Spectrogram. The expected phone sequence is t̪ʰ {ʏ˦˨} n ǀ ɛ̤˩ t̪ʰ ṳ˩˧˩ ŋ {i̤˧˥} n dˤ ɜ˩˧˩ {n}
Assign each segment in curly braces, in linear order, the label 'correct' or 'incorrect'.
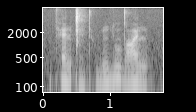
incorrect, correct, correct

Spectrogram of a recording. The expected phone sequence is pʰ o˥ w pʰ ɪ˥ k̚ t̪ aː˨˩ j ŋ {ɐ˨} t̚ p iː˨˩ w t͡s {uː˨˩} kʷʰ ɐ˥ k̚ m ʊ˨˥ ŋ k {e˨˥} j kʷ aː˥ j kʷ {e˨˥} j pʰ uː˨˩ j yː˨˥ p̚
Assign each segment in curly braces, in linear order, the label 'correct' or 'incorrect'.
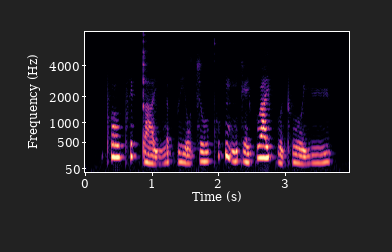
correct, incorrect, incorrect, incorrect

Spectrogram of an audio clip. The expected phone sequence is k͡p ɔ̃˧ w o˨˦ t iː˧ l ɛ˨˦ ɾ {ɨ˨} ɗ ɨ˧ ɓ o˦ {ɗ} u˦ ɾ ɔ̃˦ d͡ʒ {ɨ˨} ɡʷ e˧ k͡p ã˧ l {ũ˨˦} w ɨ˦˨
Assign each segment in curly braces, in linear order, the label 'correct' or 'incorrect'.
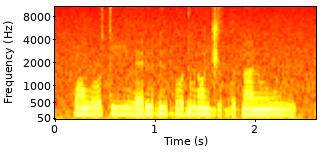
incorrect, correct, correct, incorrect

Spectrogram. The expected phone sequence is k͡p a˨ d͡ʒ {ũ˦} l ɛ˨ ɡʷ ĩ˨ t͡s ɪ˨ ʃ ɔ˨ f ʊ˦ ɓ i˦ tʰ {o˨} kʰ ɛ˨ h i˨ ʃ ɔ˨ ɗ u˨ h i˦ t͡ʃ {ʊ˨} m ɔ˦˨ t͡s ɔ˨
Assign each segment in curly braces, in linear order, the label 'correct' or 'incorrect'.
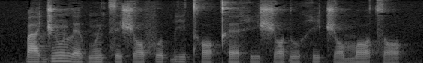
correct, incorrect, incorrect

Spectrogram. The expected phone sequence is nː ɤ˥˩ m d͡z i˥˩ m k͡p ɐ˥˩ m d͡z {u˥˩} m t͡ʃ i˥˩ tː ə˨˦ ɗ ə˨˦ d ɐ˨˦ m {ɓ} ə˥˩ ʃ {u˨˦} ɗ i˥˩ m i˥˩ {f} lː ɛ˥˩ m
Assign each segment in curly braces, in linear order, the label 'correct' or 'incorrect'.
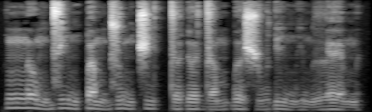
correct, correct, correct, incorrect

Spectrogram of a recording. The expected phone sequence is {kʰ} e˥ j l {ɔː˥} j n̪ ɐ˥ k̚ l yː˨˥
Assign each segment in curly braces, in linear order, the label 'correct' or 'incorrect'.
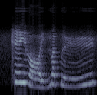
correct, incorrect

